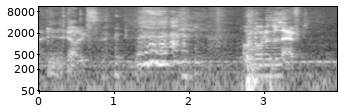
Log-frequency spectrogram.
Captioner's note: all laugh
